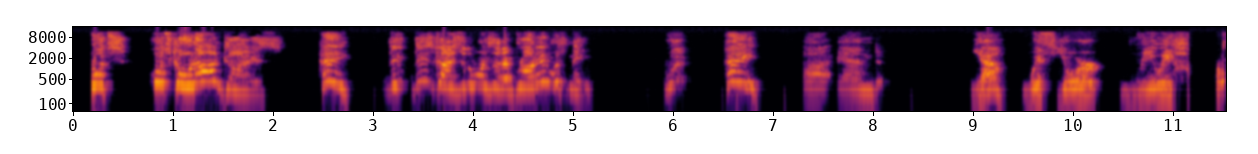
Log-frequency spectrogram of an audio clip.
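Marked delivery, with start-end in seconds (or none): 0.2-6.9 very high-pitched, stammering voice. Voicing a guard who comes back up the stairs: Adon the guard's voice. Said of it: "And he's like".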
